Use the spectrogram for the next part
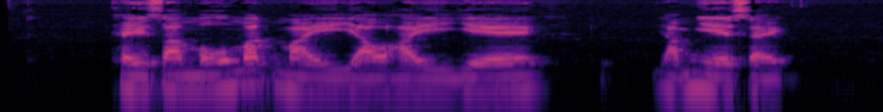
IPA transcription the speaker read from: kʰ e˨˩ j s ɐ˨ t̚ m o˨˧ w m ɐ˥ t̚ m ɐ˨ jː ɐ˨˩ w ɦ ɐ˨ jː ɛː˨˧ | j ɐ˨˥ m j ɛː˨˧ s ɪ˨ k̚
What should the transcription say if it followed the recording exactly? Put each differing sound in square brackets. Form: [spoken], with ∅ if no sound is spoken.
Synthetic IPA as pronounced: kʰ e˨˩ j s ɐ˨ t̚ m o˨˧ w m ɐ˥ t̚ m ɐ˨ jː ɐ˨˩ w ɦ ɐ˨ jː ɛː˨˧ | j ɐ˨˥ m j ɛː˨˧ s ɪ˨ k̚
